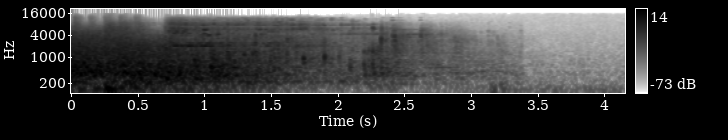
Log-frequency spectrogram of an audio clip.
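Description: A gunshot cuts off the music, followed by breaking glass and debris clattering down, dying away over about three seconds.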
